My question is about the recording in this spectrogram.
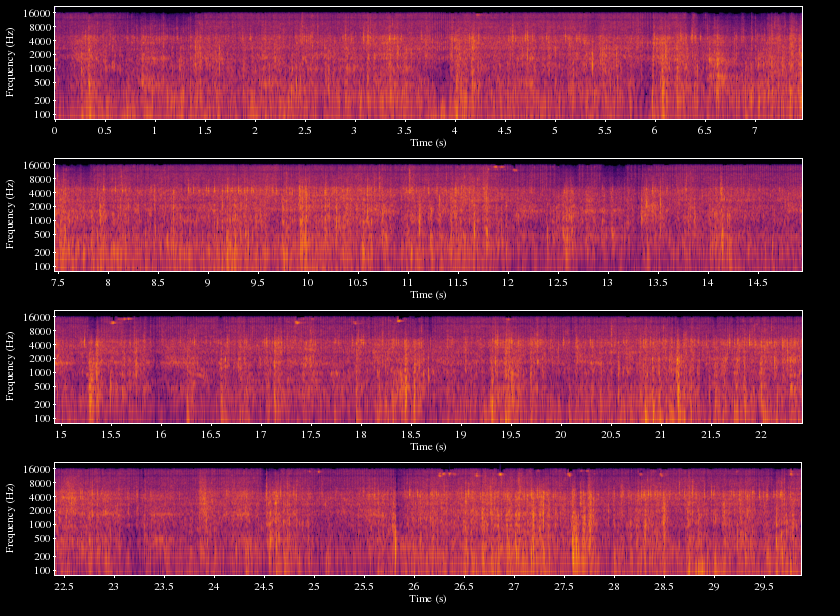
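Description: Mountain bike riding down a dirt forest trail: a continuous rush of tyre and riding noise with a low rumble, broken by many short knocks and rattles from the bike going over rough ground.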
